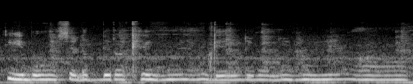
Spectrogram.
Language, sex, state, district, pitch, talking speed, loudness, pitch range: Hindi, female, Bihar, Gopalganj, 220 Hz, 100 wpm, -15 LUFS, 210-225 Hz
